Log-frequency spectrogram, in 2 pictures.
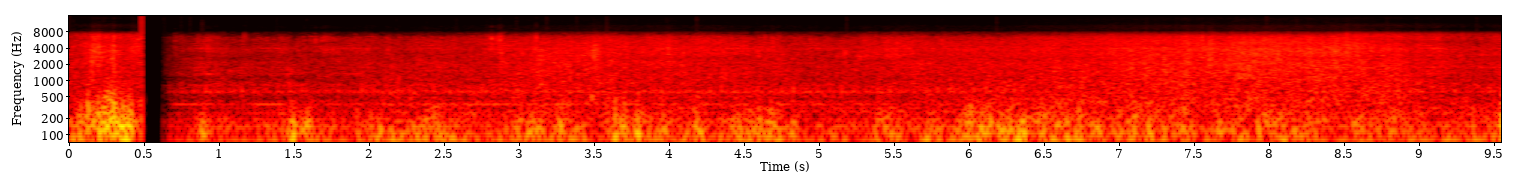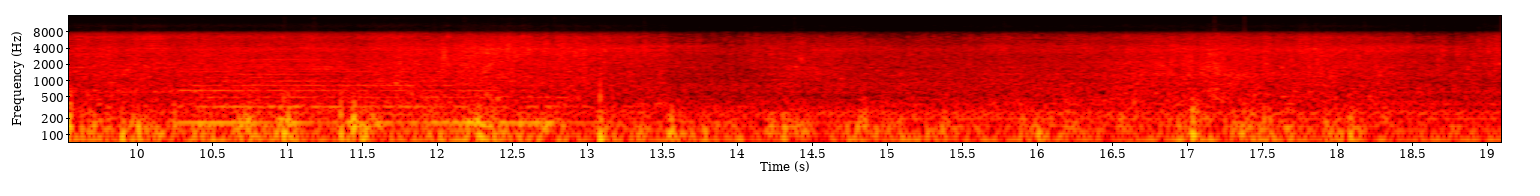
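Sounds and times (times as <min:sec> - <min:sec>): choppy water washing: 0:00.0 - 0:19.0
wind buffeting the microphone: 0:00.0 - 0:19.0
steady low pitched tone: 0:09.0 - 0:15.5.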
